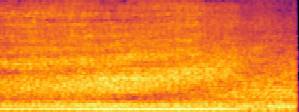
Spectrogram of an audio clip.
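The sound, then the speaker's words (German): Steady, loud rumble of car traffic on a busy road, a continuous roar of engines and tire noise with a deep low hum beneath, with no distinct pass-bys and no voices. “Es war ein sonnig warmer Tag im August nach einem ungewöhnlich kühlen Sommer, als drei Wanderer am Rande der vielbefahrenen Autostraße dem nahen Dorf zustreckten.”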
